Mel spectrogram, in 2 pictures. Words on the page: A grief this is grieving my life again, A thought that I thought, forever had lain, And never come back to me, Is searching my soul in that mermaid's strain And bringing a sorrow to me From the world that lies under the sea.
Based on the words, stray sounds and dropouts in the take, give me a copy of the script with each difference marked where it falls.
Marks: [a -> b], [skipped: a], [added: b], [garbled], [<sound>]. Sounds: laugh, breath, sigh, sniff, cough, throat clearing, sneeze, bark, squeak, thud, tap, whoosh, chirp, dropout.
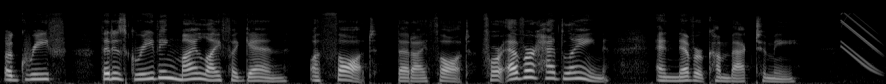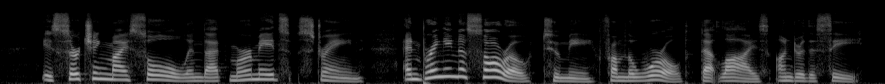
A grief [this -> that] is grieving my life again, A thought that I thought, forever had lain, And never come back to me, [chirp] Is searching my soul in that mermaid's strain And bringing a sorrow to me From the world that lies under the sea.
